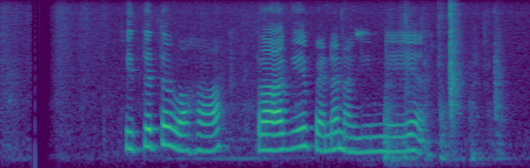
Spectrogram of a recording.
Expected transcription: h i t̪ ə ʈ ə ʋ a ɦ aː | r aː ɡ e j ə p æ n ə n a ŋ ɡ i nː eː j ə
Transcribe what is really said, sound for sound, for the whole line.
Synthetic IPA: h i t̪ ə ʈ ə ʋ a ɦ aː | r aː ɡ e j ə p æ n ə n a ŋ ɡ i nː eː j ə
